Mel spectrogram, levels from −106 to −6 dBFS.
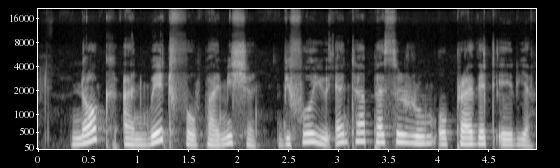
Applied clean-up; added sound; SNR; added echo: none; none; none; none.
